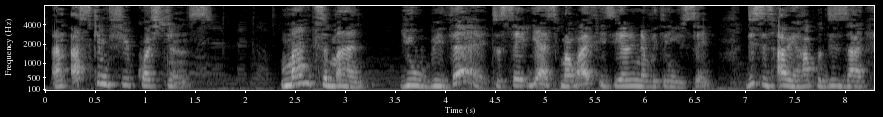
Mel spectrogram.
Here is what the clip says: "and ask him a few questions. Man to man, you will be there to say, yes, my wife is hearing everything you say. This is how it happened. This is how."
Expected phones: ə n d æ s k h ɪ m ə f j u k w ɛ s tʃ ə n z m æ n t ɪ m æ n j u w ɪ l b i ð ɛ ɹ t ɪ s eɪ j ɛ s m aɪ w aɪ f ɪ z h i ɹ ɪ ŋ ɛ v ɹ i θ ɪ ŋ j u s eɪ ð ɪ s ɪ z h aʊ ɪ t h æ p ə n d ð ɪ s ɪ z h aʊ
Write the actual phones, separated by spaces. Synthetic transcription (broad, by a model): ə n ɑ s k h ɪ m ə f j u k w ɛ s tʃ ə n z m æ n t ɪ m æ n j u w ɪ l b i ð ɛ ɹ t ɪ s eɪ j ɛ s m aɪ w aɪ f ɪ z h i ɹ ɪ ŋ ɛ v ɹ i θ ɪ ŋ j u s eɪ ð ɪ s ɪ z h aʊ ɪ t h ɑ p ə n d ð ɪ s ɪ z h aʊ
